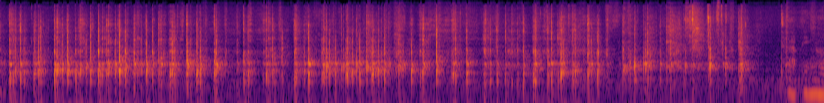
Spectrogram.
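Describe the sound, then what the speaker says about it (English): Rapid tapping with fingertips and nails, a dense continuous patter of small clicks and taps close up, running steadily under a quiet speaking voice. "Tapping with your fingertips, tapping with your nails,"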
